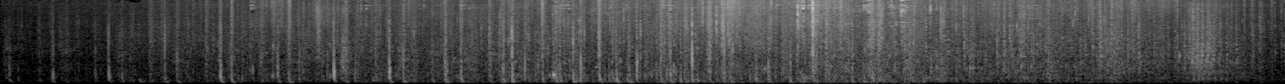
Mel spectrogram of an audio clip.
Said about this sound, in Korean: 그때 그의 귀에 말발굽 소리가 들려왔고 멋진 밤색 안마를 탄 리넨 옷을 입은 남자가 보였다.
